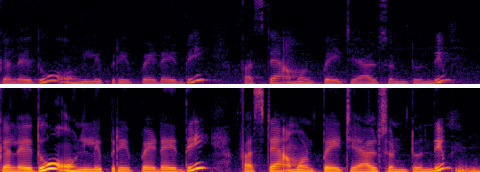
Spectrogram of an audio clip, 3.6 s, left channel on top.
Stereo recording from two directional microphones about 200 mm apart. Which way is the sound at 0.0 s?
45° right (ahead or behind).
